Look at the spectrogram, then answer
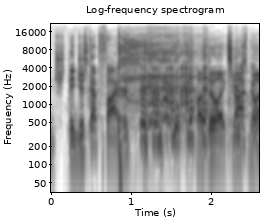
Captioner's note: all laughing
